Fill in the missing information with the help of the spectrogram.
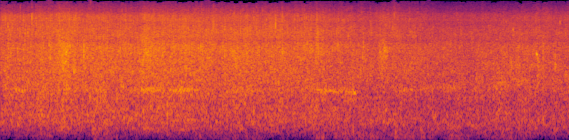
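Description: Small river's water flowing past, a steady rushing noise.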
